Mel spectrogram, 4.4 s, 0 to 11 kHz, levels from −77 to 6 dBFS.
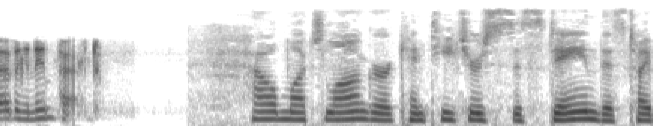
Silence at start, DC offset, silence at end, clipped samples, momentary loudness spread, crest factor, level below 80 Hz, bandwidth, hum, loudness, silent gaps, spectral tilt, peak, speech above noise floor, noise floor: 0 s; under 0.1%; 0 s; under 0.1%; 10 LU; 18 dB; -58 dBFS; 8.8 kHz; none; -23 LUFS; none; -5 dB/octave; -6 dBFS; 36 dB; -59 dBFS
